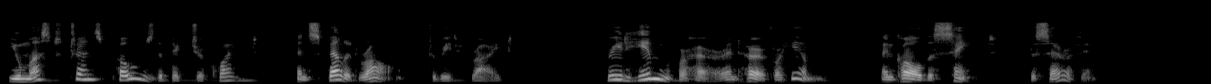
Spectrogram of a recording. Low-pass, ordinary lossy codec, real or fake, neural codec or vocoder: 7.2 kHz; AAC, 48 kbps; real; none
